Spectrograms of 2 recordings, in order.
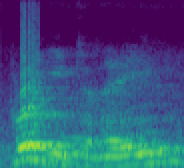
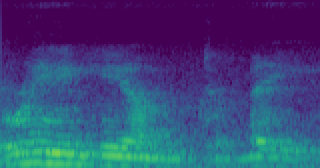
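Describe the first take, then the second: First: Put-on firm, loud call to bring the boy; commanding. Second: Tender. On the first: Jesus ordering the boy brought to him, loud and firm. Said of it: "Jesus says". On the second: Retold or imitated. Compassionate Jesus asking for the boy, slow and tender. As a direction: Bring drawn out slowly and gently. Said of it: "shows his tenderness".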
